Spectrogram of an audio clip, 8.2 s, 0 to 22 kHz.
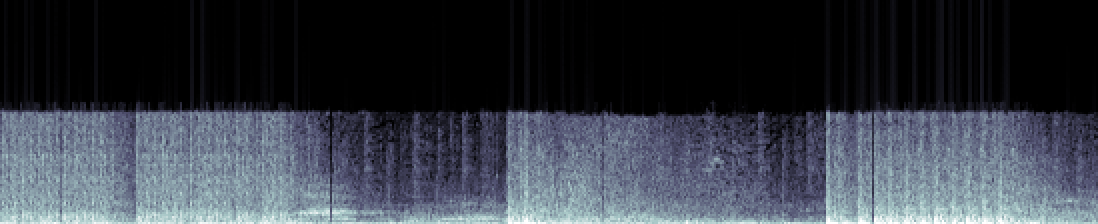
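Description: Dense, continuous video game gunfire in Resident Evil Revelations 2 Raid Mode, loud and sustained with rapid overlapping shots and booming bursts filling the whole stretch.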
